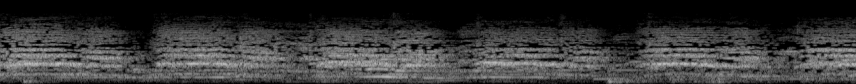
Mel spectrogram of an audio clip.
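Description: A group of children singing together, in short phrases that swell and dip about every one and a half seconds.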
